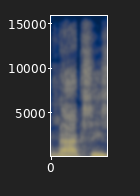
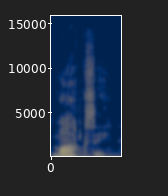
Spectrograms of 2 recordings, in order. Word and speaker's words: Maxi: just like just take Maxi's minutes it's not that easy right like again he's the worst Defender still because of because of all those intangibles and I said it wrong it's Moxy uh in the intangibles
